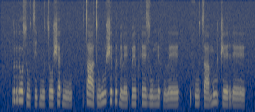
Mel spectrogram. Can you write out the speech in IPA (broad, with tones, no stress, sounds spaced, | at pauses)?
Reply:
r oː˦ s uː˨ t͡s i˨ ɓ uː˨ t͡s oː˨ ʃ ɛ˦˨ ɓ uː˨ | t aː˦˨ t u˨ w uː˦ ʃ e˦ p ɪ˦ ɓ ɪ˨ l eː˨ k͡p eː˦ pʰ eː˦ z uː˦ ŋ e˦ f u˨ l eː˦ | f uː˨ t͡s aː˨ m uː˦ t͡ʃ eː˨ r eː˨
